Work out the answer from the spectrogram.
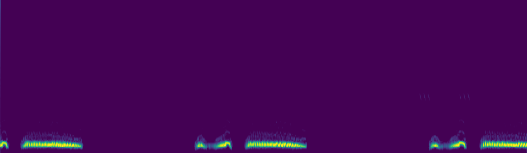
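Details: Lure cooing of a male spotted dove: two quick rising notes and then a long held coo, repeated three times at steady intervals against a quiet low rumble.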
